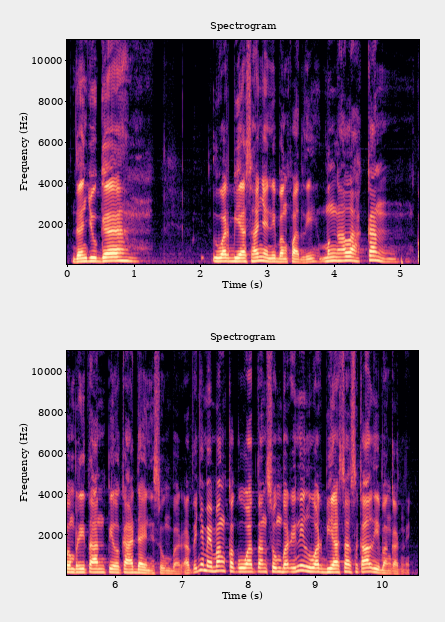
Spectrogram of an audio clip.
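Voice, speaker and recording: Against a quiet background, a man uses a high pitch and lively intonation. He talks at a moderate pace. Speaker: politician; politician guest on talk show. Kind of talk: talk show panel discussion. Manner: long-winded. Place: studio. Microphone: handheld.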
